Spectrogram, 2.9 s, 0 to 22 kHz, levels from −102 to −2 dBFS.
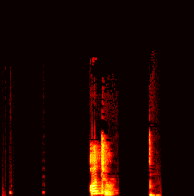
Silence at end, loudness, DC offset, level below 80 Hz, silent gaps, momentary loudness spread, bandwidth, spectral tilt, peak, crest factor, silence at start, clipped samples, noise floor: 0.6 s; -20 LUFS; under 0.1%; -52 dBFS; 1.79-2.22 s; 18 LU; 7.6 kHz; -4 dB/octave; -2 dBFS; 24 dB; 1.35 s; under 0.1%; under -90 dBFS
